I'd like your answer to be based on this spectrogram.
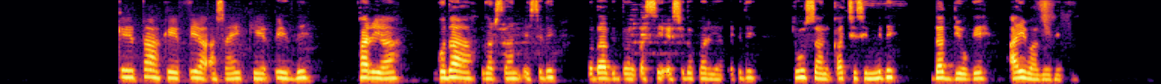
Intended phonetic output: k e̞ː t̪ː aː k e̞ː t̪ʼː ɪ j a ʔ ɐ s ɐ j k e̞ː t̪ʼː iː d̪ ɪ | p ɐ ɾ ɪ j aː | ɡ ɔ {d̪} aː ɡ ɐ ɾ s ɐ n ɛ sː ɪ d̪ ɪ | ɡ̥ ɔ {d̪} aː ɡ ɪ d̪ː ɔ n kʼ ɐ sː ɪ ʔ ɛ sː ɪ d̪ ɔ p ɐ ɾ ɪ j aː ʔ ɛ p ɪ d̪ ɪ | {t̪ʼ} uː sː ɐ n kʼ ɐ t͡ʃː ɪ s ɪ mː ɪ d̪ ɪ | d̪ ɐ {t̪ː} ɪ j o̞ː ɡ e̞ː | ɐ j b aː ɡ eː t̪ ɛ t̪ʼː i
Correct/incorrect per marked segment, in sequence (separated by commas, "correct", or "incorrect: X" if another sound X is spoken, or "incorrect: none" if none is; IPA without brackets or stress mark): correct, correct, incorrect: t̪, incorrect: d̪ː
